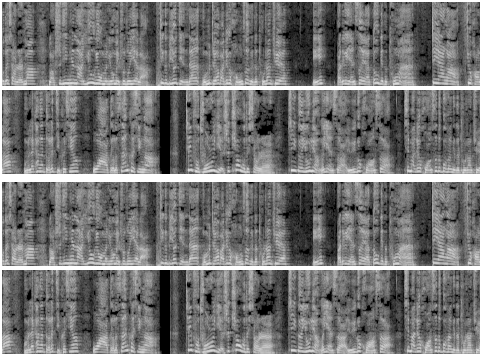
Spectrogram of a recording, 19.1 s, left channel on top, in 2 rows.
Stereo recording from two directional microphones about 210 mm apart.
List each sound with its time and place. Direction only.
0.0 s speech: 10° right (ahead or behind)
